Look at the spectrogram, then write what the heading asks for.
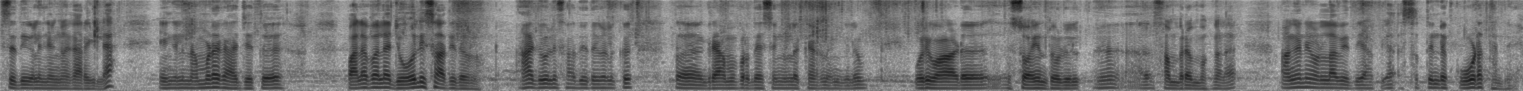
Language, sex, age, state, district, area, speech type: Malayalam, male, 45-60, Kerala, Kottayam, rural, spontaneous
